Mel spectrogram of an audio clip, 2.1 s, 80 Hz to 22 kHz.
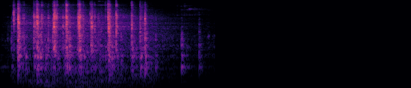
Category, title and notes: Sound effects > Other mechanisms, engines, machines
Pull Chain-03
machinery, gears, mechanical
